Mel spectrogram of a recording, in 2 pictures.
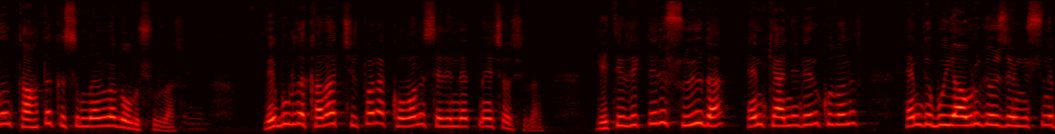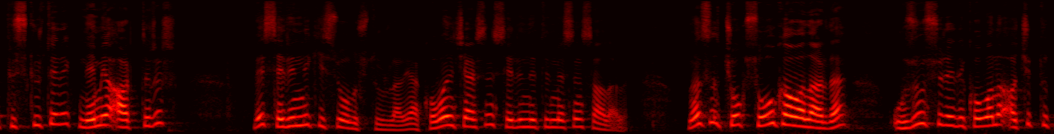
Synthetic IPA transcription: nɯnt̪ʰaht̪ʰakʰɯsɯmlˠaɾɯnad̪o̞lˠuʃuɾlˠa̰ɾ̥ | vɛbuɾd̪akʰanat̪̚t͡ʃʰɯɾpaɾakʰːo̞vanɯse̞ɾinlʲɛt̪̚me̞jɛt͡ʃʰalˠɯʃɯɾlˠa̰ɾ̥ | ɟe̞t̪ʰiɾd̪iclʲe̞ɾisujud̪a | hæmcʰɛnd̪ilʲe̞ɾikʰulˠːanɯɾ̥ | hæmd̪ɛbujavɾuɟø̞zlʲe̞ɾinyst̪ʰynɛpʰyscʰyɾt̪ʰe̞ɾɛcne̞miaɾt̪ʰːɯɾɯɾ̥ | vɛse̞ɾinlʲicisːio̞lˠuʃt̪ʰuɾuɾlˠa̰ɾjaːnikʰo̞vanit͡ʃʰeɾisininse̞ɾinlʲet̪ʰilʲme̞sinisaːlˠa̰lˠa̰ɾ̥ | nasɯlˠt͡ʃʰo̞kso̞ukhavalˠaɾd̪a | uzunsyɾelʲikʰo̞vanaʔat͡ʃʰɯk̚t̪ʰut̪

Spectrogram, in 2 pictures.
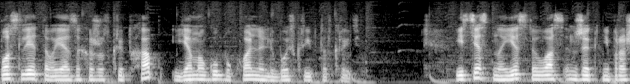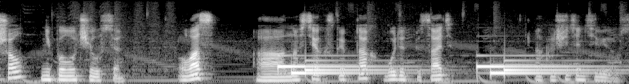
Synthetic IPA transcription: po̞sʲlʲɪɛt̪əvəjazəxɐʐuskɾʲip̚t̪xapjamɐɡubʊkvalʲnəlʲʊbo̞jskɾʲipt̪ɐt̪kɾɨ̰tʲ | jɪsʲtʲe̞st̪vʲɪnːəjesʲtlʲɪʊvasɨnʐɛk̚t̪nʲɪpɾɐʂolˠnʲɪpəlˠʊt͡ɕilˠsʲə̰ | ʊvas | ənɐfsʲexskɾʲɪp̚t̪axbudʲɪt̪̚pʲɪsatʲ | ɐt̪̚klʲʉt͡ɕitʲɐnʲtʲɪvʲiɾʊs

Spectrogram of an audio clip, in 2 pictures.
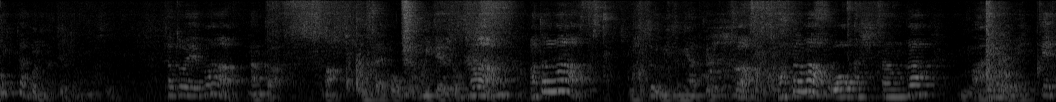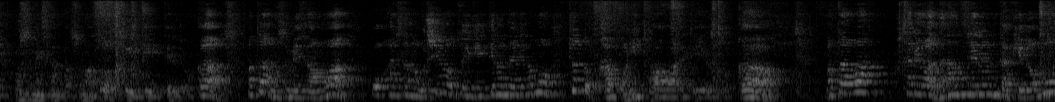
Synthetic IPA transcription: oit̪ːaɸɯːɲ̟inat̪ːe̞ɾɯ̟omoimasɨ̰ | t̪at̪o̞e̞banãŋka̰ma̰kãñsaiko̞ːkoːmoit̪e̞ɾɯ̟t̪o̞kamat̪aβa | masɨɡɯ̟mʲit͡sɨmeat̪ːe̞ɾɯ̟t̪o̞kamat̪aβao̞ːhaɕi̥sãŋɡa | maeoit̪ːe̞mɯ̟sɨme̞sãŋɡaso̞no̞at̪o̞t͡sɨit̪e̞it̪ːe̞ɾɯ̟t̪o̞kamat̪aβamɯ̟sɨme̞sãɰ̃βao̞ːhaɕi̥sãnːoɯ̟ɕiɾo̞ːt͡sɨit̪̬e̞it̪ːe̞ɾɯ̟̃nd̪ake̞d̪o̞mo̞t͡ɕo̞t̪ːo̞kʰapo̞ɲ̟it̪ʰo̞βa̰βaɾe̞t̪e̞iɾɯ̟t̪o̞ka | mat̪aβaɸɯ̥t̪aɾʲiβanaɾãnd̪e̞ɾɯ̟̃nd̪ake̞d̪omo

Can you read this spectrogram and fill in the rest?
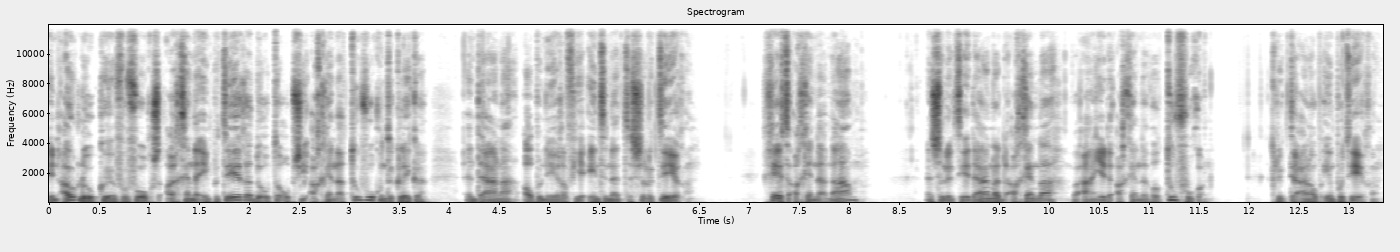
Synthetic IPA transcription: ɪnʔʌwtlokkɵnjəvəɹvɔlˠχənsaχɛndaːʔɪmpɔɹtɪːrəndʊːɹɔb̚dəʔɔpsiʔaχɛndaːtuvuχəntəklɪkən | ʔɛndaːɹnaːʔɑbonɪːɾənvija̰ʔɪntəɹnɛtːəsəlɛk̚tɪːrən | χejvdəʔaχɛndaːnaːm | ɛnsəlɛk̚tɪːɹdaːɹnaːdəʔa̰χɛndaːʋaːɾʔaːnjədəʔaχɛndaːʋɪlˠtuvuχə̰nklɪɡ̚daːɹnaːɔpɪmpɔɹtɪːrən

